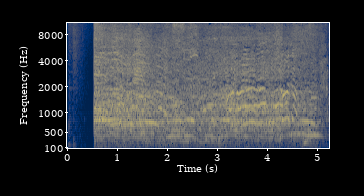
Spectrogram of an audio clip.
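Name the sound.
crowd chanting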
